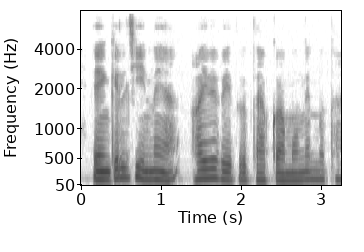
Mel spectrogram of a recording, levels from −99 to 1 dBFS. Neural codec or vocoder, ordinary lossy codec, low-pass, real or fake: none; MP3, 64 kbps; 7.2 kHz; real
